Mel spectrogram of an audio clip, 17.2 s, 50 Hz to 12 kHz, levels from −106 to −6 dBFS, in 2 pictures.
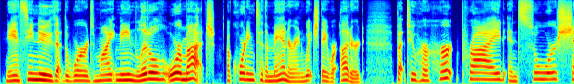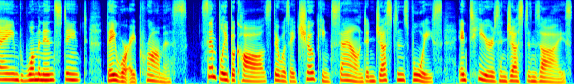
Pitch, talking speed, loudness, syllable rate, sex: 205 Hz, 165 wpm, -19 LUFS, 4.6 syllables/s, female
